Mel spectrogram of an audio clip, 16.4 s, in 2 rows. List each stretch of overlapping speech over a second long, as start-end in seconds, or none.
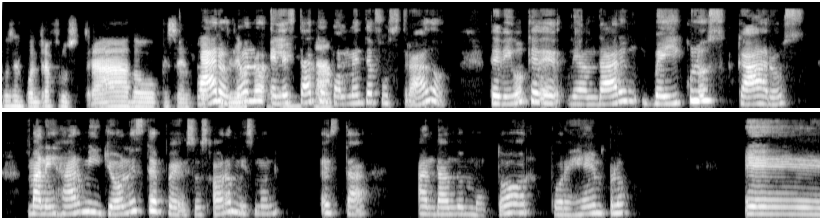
1.9-3.3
